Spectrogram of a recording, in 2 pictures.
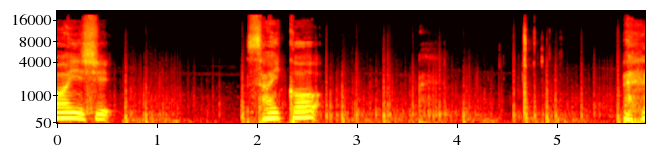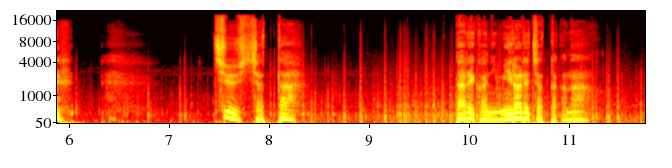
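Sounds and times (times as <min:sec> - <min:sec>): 
speech: 0:00.0 - 0:00.7, 0:01.9 - 0:02.8, 0:05.7 - 0:06.1, 0:07.5 - 0:08.4, 0:09.9 - 0:11.4
fireworks cracking at a fireworks festival: 0:00.6 - 0:11.7
soft firework pop: 0:04.6 - 0:05.0.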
